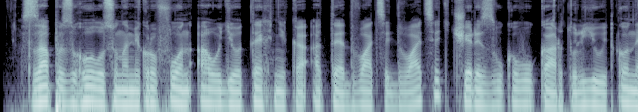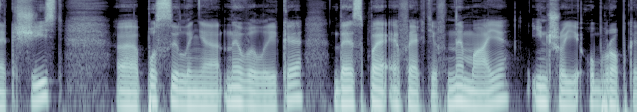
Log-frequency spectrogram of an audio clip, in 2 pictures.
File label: audio technica at 2020 voice ukr; Audio-Technica AT 2020 - Голос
